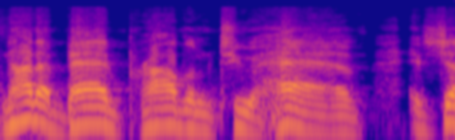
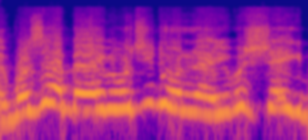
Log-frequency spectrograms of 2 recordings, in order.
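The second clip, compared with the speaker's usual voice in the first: mock catcaller; 11 semitones higher, 4 dB louder, faster than usual. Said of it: "When a man comes up to you and say".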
